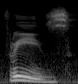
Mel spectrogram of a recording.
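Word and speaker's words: frieze: c fretted d grooved and freeze pronounced as freeze niche ornamental strip top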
